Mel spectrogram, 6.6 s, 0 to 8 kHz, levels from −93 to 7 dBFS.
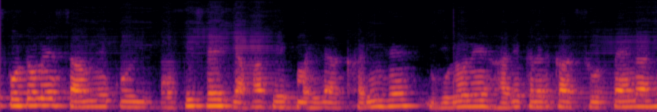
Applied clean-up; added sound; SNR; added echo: neural separator model SepFormer DNS4.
